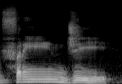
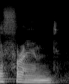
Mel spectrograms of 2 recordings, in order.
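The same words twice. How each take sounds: First: "friend" said as fren-dee, Brazilian style; extra syllable added. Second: "friend" as one English syllable, nothing after the D. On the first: Teacher mimicking learners' mistake, "friend" with an extra final syllable. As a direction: add a long "ee" after the D in "friend". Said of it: "e coloca uma sílaba a mais". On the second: Teacher showing correct English, "friend" in one syllable. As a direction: end "friend" cleanly on D, without an added vowel. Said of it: "Seis letras e uma sílaba". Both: Shown as a demonstration.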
